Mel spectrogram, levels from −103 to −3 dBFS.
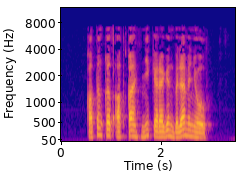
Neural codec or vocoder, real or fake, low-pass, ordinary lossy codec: none; real; 7.2 kHz; MP3, 32 kbps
